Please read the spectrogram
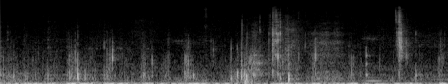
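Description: Close-miked chewing of a soft mouthful of cake, with irregular wet mouth clicks and smacks.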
